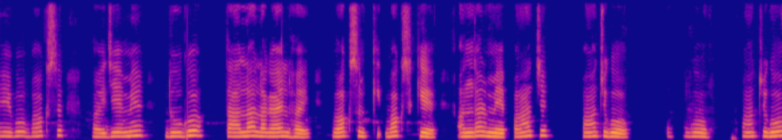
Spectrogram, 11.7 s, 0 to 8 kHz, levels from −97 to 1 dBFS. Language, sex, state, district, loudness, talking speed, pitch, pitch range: Maithili, female, Bihar, Samastipur, -28 LUFS, 100 wpm, 235 Hz, 225-255 Hz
